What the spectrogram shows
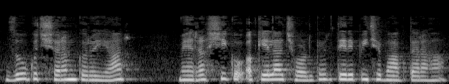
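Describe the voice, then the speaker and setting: A woman voicing an exasperated young man who pleads and argues, in a mellow, darkish tone. It is read as a storybook dialogue, with mild irritation throughout. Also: medium pitch, steady tone, natural voice.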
